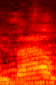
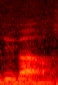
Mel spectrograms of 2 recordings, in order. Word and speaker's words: DuVal: so does not matter dual or dual dual would be dual would be the more correct pronunciation in French I'm pretty certain that the family just C him duall I know I made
